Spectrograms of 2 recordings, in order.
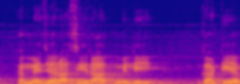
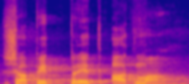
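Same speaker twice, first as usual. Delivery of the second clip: title announcement; 4 dB louder, slower than usual. A narrator's reading. Story title announced after pause.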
